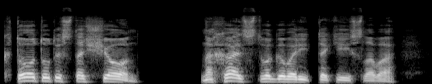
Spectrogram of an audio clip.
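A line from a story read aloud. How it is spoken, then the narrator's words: Yelling. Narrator (Russian): он заорал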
